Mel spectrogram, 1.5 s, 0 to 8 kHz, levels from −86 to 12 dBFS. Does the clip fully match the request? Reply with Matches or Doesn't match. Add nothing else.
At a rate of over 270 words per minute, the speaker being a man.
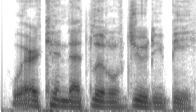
Doesn't match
